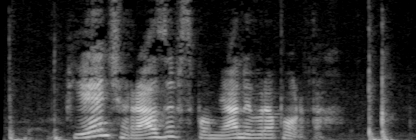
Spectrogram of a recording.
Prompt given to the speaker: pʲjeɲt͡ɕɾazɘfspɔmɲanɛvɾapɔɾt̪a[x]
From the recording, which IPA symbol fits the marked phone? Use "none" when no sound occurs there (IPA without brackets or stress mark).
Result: x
